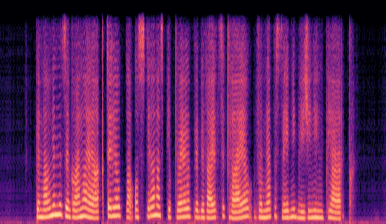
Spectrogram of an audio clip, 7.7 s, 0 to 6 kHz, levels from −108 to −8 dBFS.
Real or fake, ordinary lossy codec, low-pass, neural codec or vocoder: fake; none; 5.4 kHz; codec, 16 kHz, 0.5 kbps, FreqCodec, smaller model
